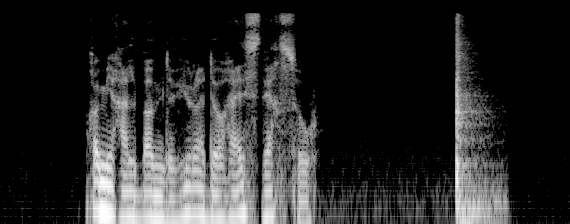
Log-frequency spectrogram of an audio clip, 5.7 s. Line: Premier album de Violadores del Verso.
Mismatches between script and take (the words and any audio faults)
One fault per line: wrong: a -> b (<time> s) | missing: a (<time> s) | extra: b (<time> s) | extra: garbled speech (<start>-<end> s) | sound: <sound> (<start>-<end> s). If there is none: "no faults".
missing: del (2.6 s)
sound: thud (4.6-5.1 s)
